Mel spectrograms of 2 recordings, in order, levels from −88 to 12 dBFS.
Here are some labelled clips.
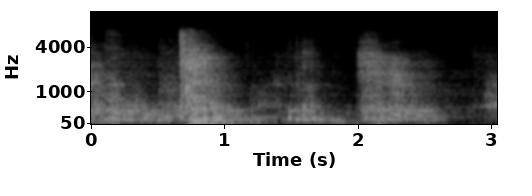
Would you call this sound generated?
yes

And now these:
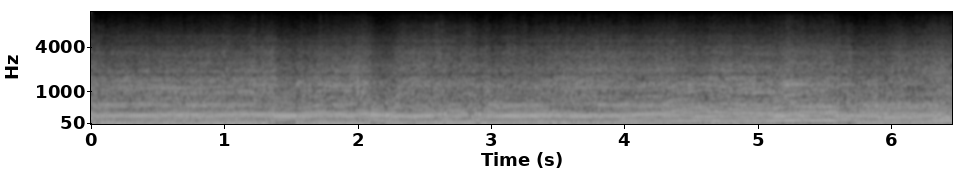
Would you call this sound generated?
no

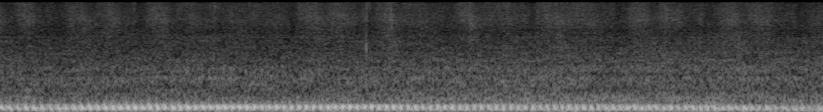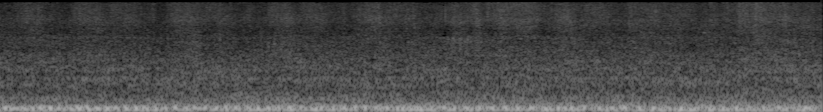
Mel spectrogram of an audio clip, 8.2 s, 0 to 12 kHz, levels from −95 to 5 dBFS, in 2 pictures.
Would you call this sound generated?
no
